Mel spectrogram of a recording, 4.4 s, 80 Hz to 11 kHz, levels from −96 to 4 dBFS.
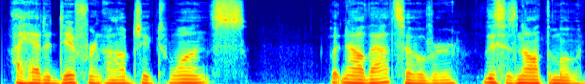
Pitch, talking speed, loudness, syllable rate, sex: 130 Hz, 205 wpm, -17 LUFS, 5.8 syllables/s, male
